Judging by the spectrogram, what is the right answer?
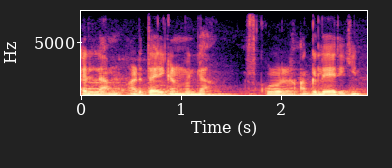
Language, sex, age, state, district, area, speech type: Malayalam, male, 30-45, Kerala, Idukki, rural, spontaneous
